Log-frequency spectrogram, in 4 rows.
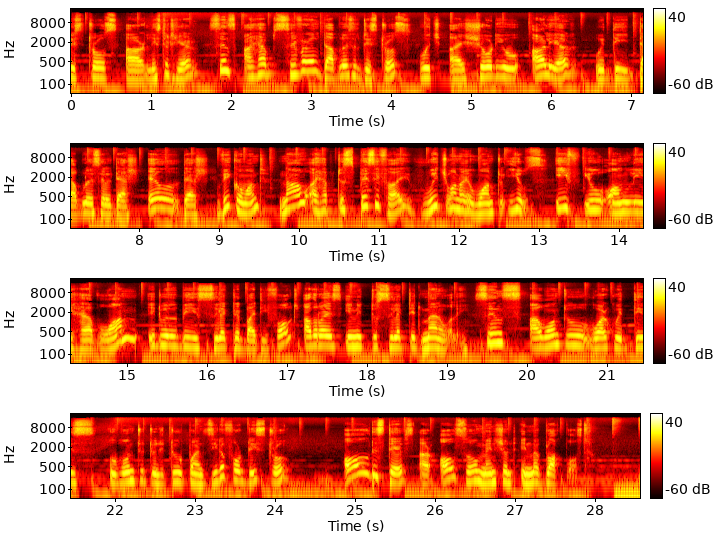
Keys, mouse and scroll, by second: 0.7 click, 3.3 click, 6.7 click, 7.7 click, 12.7 click, 18.0 click, 19.8 click, 20.5 shift+click, 21.3 click, 21.5 click, 21.5 click, 21.7 scroll down 6, 22.7 click.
